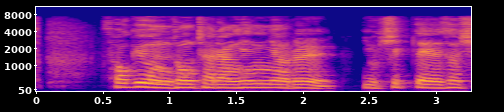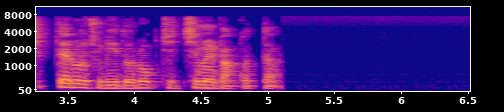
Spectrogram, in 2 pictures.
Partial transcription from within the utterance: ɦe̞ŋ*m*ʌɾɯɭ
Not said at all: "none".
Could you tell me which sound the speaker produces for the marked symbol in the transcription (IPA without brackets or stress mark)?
ɲ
